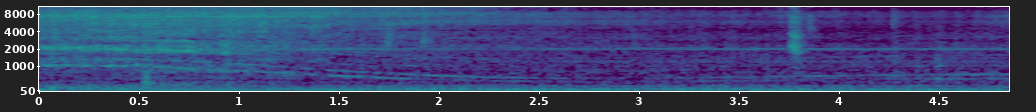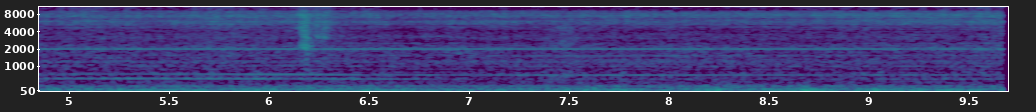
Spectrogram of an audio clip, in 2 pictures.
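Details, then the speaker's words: 3.0L Duramax diesel truck after fuel filter replacement, key on, engine off, brake not pressed; faint wavering lift pump whine over low hum as the system purges air, with watery squishy noises expected. "And now you're gonna hear, hopefully you guys can hear it, but you'll hear the system purging itself. So it's taking all the air out of the system."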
